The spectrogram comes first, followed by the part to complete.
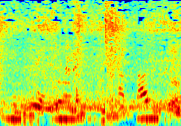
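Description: Human voices making short vocal sounds without clear words.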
